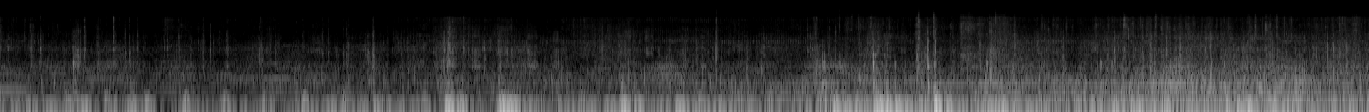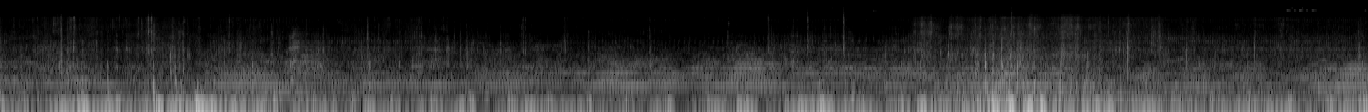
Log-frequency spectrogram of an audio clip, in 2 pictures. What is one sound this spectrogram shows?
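Bicycle tyres roll and crunch over dry leaves and dirt.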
